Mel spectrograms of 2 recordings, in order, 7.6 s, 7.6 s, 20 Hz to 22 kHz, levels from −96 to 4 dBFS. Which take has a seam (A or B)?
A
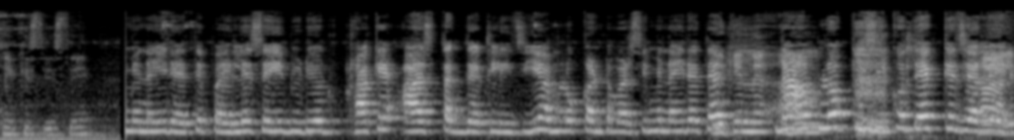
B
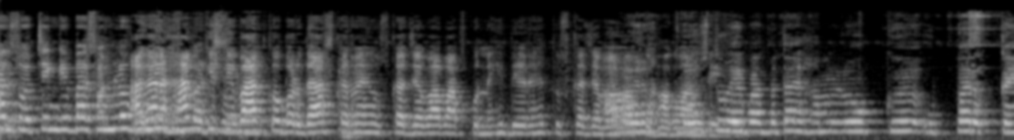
A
